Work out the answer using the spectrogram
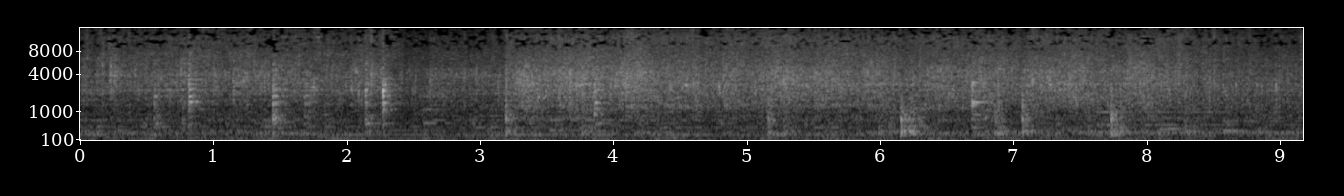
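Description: Pre-boiled potato cubes sizzling in hot oil in a kadai while a spatula stirs them, scraping and knocking against the pan a few times early on. The sizzle grows louder about three seconds in.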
